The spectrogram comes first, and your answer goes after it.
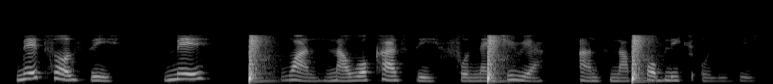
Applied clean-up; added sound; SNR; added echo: none; Snare drum; -4 dB; none.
